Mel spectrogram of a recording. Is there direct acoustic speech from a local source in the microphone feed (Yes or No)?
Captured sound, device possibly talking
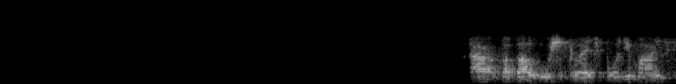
Yes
